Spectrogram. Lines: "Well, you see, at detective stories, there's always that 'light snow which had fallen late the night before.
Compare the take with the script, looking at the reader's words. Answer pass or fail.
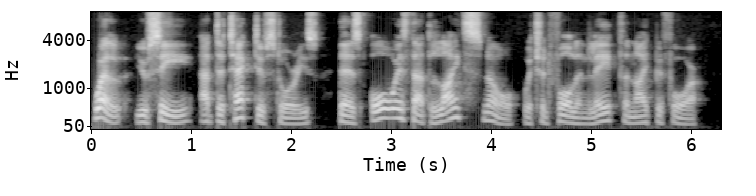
pass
